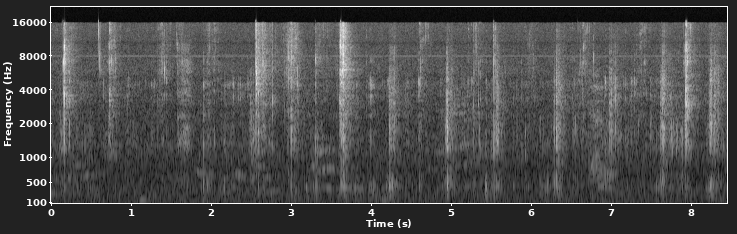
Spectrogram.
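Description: A mouthful of deep-fried pork larb being chewed with the mouth closed, with irregular crisp crunches every fraction of a second.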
